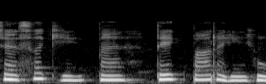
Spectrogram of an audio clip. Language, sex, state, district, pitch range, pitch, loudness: Hindi, female, Goa, North and South Goa, 195-225 Hz, 210 Hz, -14 LUFS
